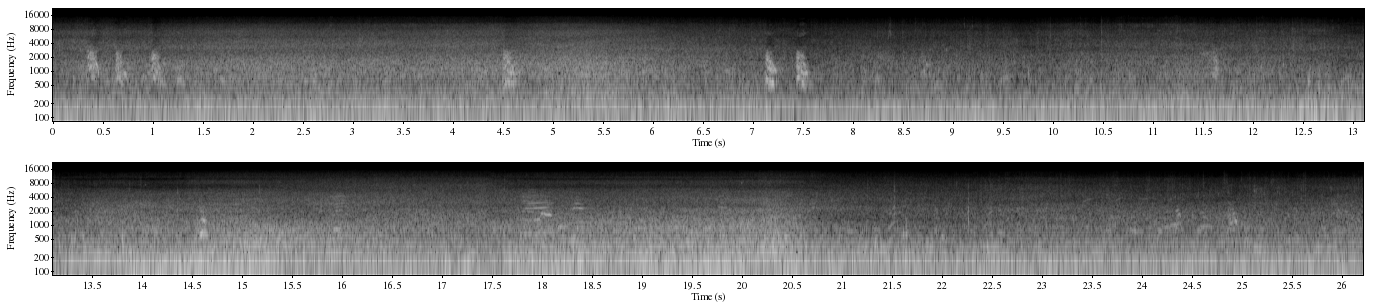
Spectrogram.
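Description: Wind buffeting the microphone over small surf washing onto the sand, swelling louder for several seconds past the middle. A few short, distant dog barks and faint voices come through, mostly in the first half.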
